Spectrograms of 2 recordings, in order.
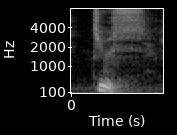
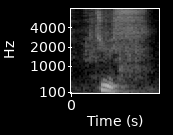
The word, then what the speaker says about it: Jews: La siguiente es la palabra que significa judíos y sería Jews, Jews, Jews. Intenta poner la lengua en tu paladar antes de pronunciar la palabra y ya después sueltas el aire, como juice, juice, ¿sale?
